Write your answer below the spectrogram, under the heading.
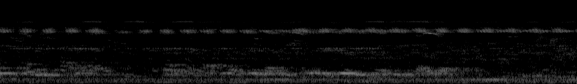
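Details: Morning crickets in the countryside: a high pulsing chirp repeats about twice a second in a steady rhythm, with faint lower background murmur.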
